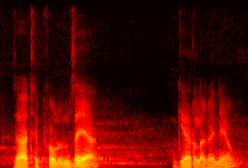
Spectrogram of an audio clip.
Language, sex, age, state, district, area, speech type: Bodo, male, 30-45, Assam, Udalguri, urban, spontaneous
